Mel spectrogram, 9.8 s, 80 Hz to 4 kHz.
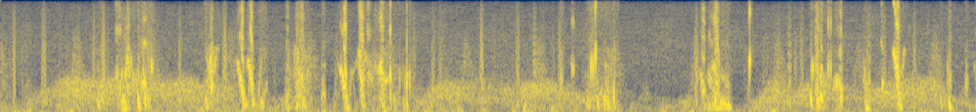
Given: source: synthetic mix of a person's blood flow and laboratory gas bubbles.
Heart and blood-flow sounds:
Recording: Doppler ultrasound of blood flow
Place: subclavian vein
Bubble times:
0.96-1.04 s: bubbles
1.14-1.55 s: bubbles
2.03-2.18 s: bubbles
2.35-2.67 s: bubbles
2.83-3.11 s: bubbles
3.20-3.26 s: bubbles
3.37-4.14 s: bubbles
5.59-5.64 s: bubbles
5.70-5.75 s: bubbles
5.84-6.19 s: bubbles
6.99-7.33 s: bubbles
7.46-7.53 s: bubbles
8.08-8.43 s: bubbles
8.62-8.71 s: bubbles
8.79-8.84 s: bubbles
8.89-9.06 s: bubbles
9.38-9.54 s: bubbles
9.64-9.69 s: bubbles
9.73-9.77 s: bubbles
From the record:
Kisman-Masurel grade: 233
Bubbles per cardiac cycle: several, 3 to 8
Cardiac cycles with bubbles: 50 to 99%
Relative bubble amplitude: loud (0.450 to 0.775)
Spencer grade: 3 (all of the cardiac periods contain showers or single bubble signals, but not dominating or overriding the cardiac motion signals)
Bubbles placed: anywhere in the cardiac cycle

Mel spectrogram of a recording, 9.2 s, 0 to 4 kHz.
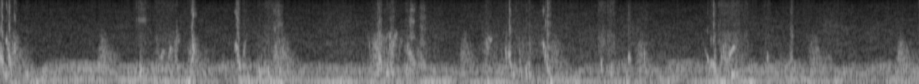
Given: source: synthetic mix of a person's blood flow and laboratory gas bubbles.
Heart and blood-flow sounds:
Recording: Doppler ultrasound of blood flow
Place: subclavian vein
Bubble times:
0.00-0.18 s: bubbles
0.24-0.30 s: bubbles
1.36-1.49 s: bubbles
1.54-1.81 s: bubbles
1.87-1.98 s: bubbles
2.33-2.52 s: bubbles
2.57-2.84 s: bubbles
3.65-4.29 s: bubbles
4.83-5.35 s: bubbles
5.40-5.56 s: bubbles
5.97-6.15 s: bubbles
6.26-6.34 s: bubbles
6.41-6.48 s: bubbles
7.04-7.49 s: bubbles
7.64-7.72 s: bubbles
7.89-7.96 s: bubbles
From the record:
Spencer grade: 3 (all of the cardiac periods contain showers or single bubble signals, but not dominating or overriding the cardiac motion signals)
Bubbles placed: anywhere in the cardiac cycle

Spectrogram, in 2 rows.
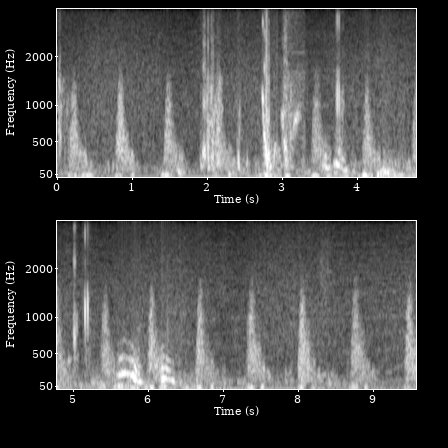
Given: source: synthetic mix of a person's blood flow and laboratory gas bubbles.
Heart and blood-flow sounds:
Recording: Doppler ultrasound of blood flow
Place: subclavian vein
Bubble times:
0.00-0.19 s: bubbles
1.90-2.21 s: bubbles
2.38-2.47 s: bubbles
2.71-2.93 s: bubbles
2.98-3.31 s: bubbles
3.71-3.83 s: bubbles
5.00-5.08 s: bubbles
5.12-5.24 s: bubbles
9.56-9.59 s: bubbles
From the record:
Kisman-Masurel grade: 123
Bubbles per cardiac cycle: 1 to 2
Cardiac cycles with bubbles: 10 to 50%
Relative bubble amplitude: loud (0.450 to 0.775)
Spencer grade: 2 (many but less than half of the cardiac periods contain bubble signals, singularly or in groups)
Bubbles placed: anywhere in the cardiac cycle

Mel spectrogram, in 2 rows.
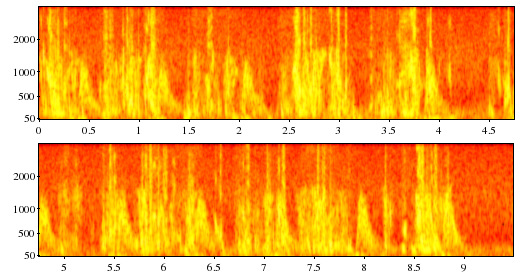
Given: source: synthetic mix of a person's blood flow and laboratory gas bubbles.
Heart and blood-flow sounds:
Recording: Doppler ultrasound of blood flow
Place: subclavian vein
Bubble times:
0.00-0.49 s: bubbles
0.60-1.26 s: bubbles
1.46-2.27 s: bubbles
2.38-3.17 s: bubbles
3.29-4.05 s: bubbles
4.08-4.16 s: bubbles
4.47-4.79 s: bubbles
4.92-5.20 s: bubbles
5.25-5.62 s: bubbles
5.65-6.39 s: bubbles
6.49-6.64 s: bubbles
6.70-7.28 s: bubbles
7.32-7.92 s: bubbles
8.18-8.33 s: bubbles
8.36-8.94 s: bubbles
From the record:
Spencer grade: 4 (maximum detectable bubble signal sounding continuously throughout systole and diastole of every cardiac period, and overriding the amplitude of the normal cardiac signals)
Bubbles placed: anywhere in the cardiac cycle

